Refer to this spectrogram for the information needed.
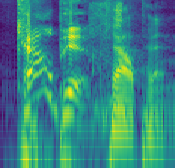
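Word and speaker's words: Kal Penn: Cal Penn, not Kai.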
